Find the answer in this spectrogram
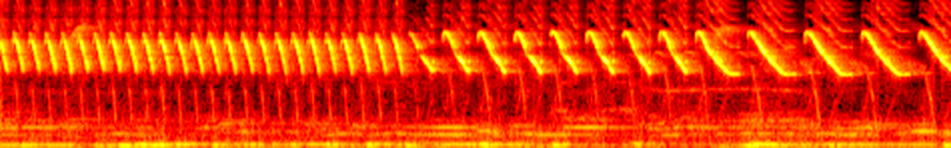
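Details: Domestic canary song for provoking others to sing: a quick even trill of high notes, then a chain of clear slurred down-swept whistles, each about half a second apart, with a soft low background hum.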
